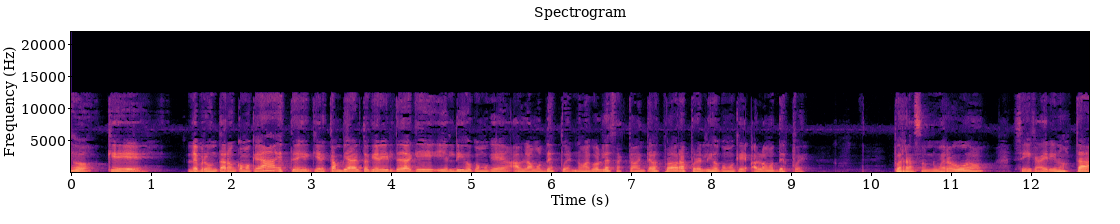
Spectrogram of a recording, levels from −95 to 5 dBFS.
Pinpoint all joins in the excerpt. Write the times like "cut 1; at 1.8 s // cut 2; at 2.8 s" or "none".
cut 1; at 11.7 s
